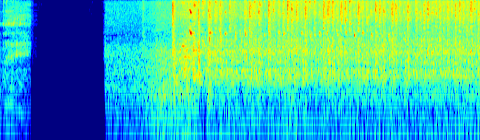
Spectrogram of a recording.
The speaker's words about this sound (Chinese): 各项工作检查完毕，发动机开始试车。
